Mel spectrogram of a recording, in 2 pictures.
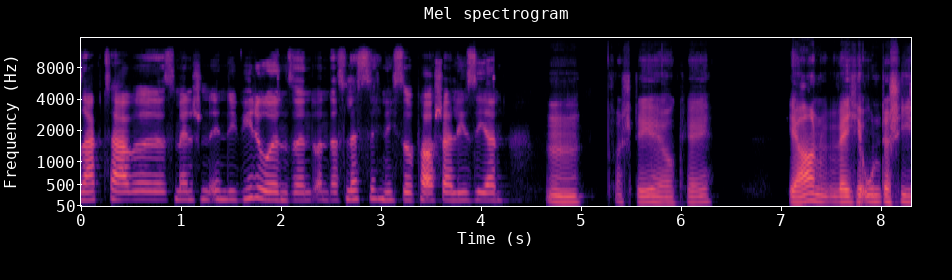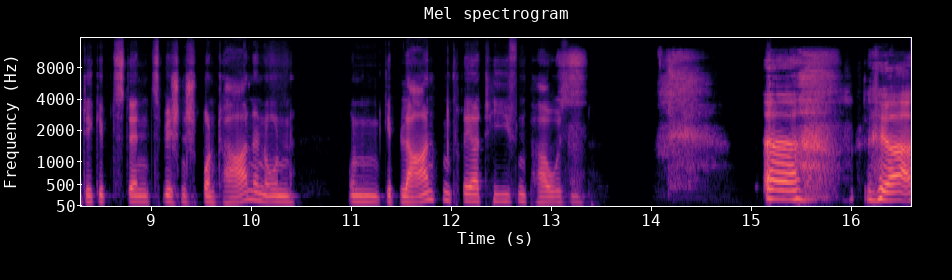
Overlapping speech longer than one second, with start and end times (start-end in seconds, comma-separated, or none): none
